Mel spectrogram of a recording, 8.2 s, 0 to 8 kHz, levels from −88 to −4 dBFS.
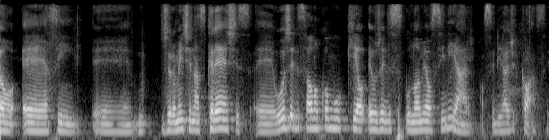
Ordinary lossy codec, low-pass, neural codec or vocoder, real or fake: AAC, 32 kbps; 7.2 kHz; none; real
